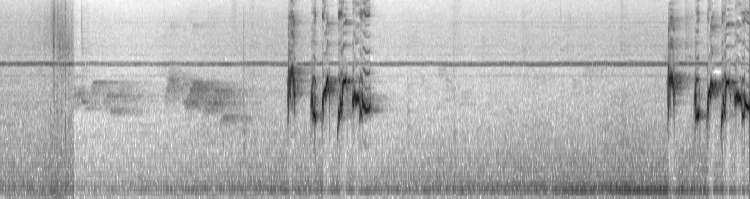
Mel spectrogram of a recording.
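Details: Red-whiskered bulbul singing a morning contest song: two short, loud phrases of quick rising and falling whistled notes, the first near the middle and the second at the end, over a steady faint high whine and low background hum.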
